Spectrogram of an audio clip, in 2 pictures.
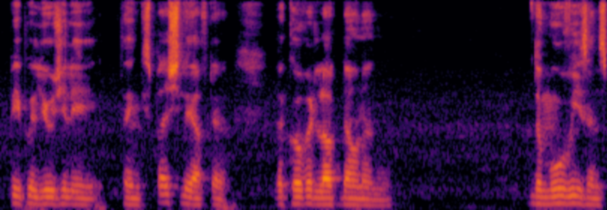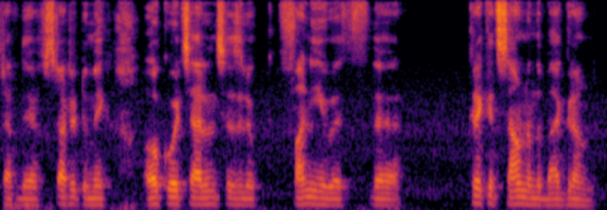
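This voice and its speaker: A man with an Indian accent giving calm, slow-paced advice on speaking to the camera. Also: lowish voice. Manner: slow, calm and deliberate, with pauses. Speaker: voice coach. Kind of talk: casual advice talk to camera.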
